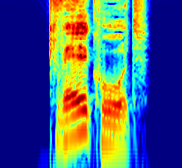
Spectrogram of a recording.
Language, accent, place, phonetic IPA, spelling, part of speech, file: German, Germany, Berlin, [ˈkvɛlkoːt], Quellcode, noun, De-Quellcode.ogg
- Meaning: source code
